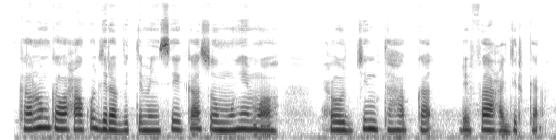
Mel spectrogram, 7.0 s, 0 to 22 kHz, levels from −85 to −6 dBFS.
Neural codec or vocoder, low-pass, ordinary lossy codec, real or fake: none; 19.8 kHz; none; real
